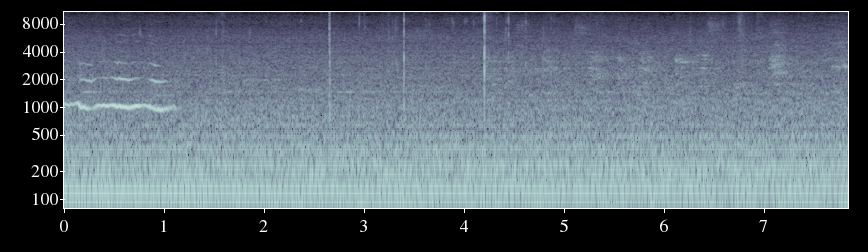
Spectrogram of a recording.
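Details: Kitten eating hard cat food gives one clear, slightly wavering mew about a second long at the start, then only low background hum with a few sharp clicks.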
